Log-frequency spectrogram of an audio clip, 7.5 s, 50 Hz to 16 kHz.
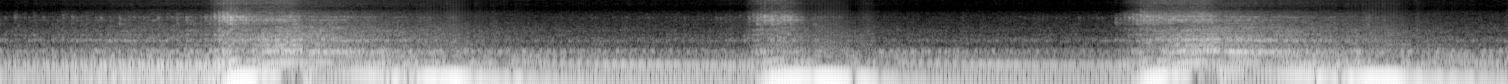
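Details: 1981 VW Rabbit with 1.8 swap, after installing 4-2-1 dual downpipe and thrush muffler to fix suspected front manifold leak; three clean blips rise and fall smoothly from idle, no puffing, ticking or rattle: normal exhaust note.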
